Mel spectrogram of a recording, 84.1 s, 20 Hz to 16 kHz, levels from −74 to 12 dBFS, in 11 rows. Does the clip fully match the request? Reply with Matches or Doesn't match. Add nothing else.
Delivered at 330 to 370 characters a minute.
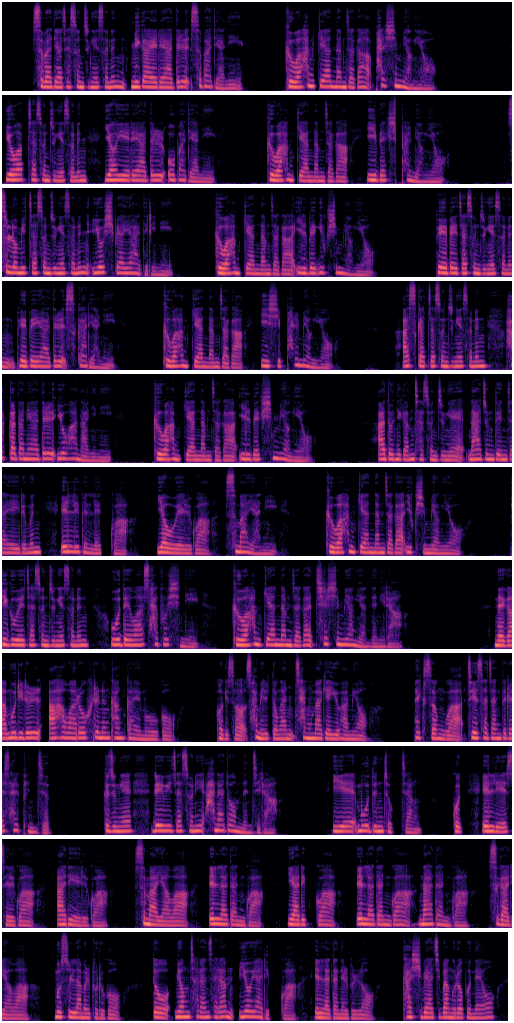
Doesn't match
